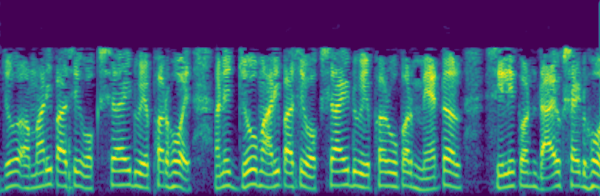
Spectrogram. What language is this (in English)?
Gujarati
